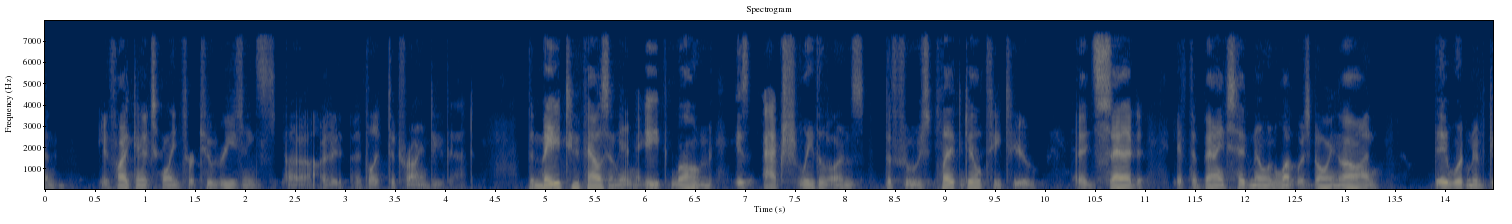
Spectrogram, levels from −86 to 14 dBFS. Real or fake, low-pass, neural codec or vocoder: fake; 7.2 kHz; codec, 16 kHz, 1 kbps, FreqCodec, larger model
